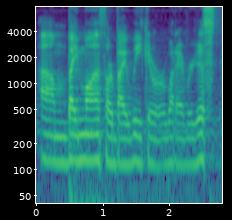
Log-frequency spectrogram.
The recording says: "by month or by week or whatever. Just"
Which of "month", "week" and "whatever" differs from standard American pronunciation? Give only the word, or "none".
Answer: none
